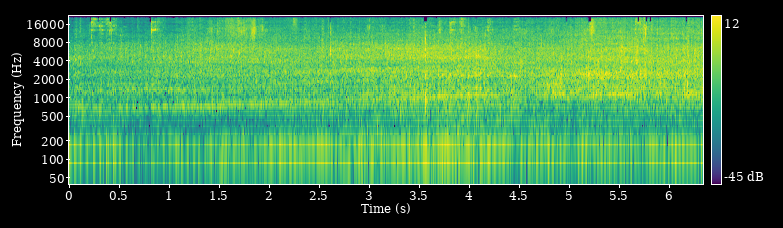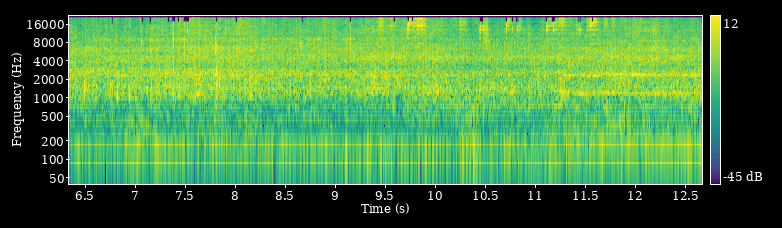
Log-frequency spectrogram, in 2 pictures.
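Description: A tractor's engine rumbles steadily and fairly close on a paved blacktop road by a canal in rural Madhya Pradesh farmland, a continuous low, rattling drone with no pause.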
